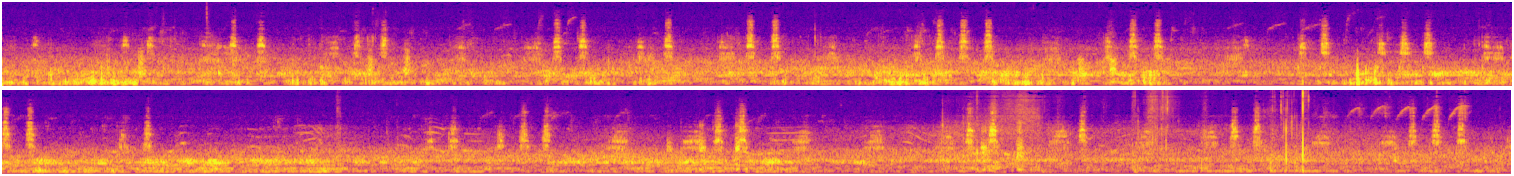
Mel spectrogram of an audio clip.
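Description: White domestic ducks quacking in frequent short calls, the calls coming thickest and loudest near the end.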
